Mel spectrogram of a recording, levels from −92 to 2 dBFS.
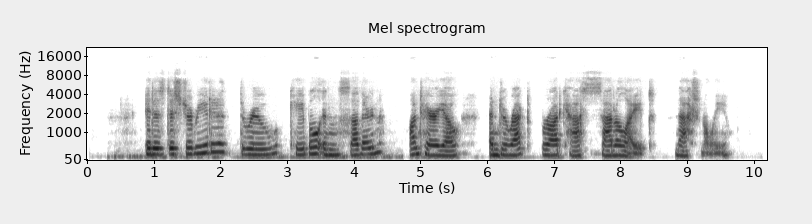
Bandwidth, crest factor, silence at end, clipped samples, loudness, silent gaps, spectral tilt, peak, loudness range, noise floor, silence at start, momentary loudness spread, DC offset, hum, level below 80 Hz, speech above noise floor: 7.4 kHz; 16 dB; 0.6 s; under 0.1%; -19 LUFS; none; -7.5 dB/octave; -4 dBFS; 2 LU; -77 dBFS; 0.4 s; 13 LU; under 0.1%; none; -70 dBFS; 58 dB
